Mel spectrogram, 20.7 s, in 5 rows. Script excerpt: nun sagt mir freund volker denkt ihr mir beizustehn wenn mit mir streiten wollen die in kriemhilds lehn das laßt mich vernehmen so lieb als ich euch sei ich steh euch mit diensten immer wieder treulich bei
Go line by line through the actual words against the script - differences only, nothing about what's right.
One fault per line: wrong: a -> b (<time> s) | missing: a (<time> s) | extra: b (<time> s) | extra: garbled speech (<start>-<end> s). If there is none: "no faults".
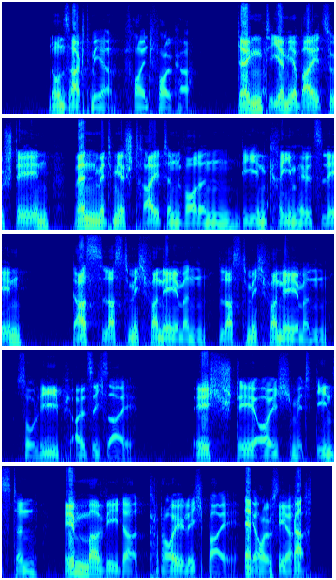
extra: laßt mich vernehmen (11.0 s)
missing: euch (13.7 s)
extra: garbled speech (19.6-20.5 s)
